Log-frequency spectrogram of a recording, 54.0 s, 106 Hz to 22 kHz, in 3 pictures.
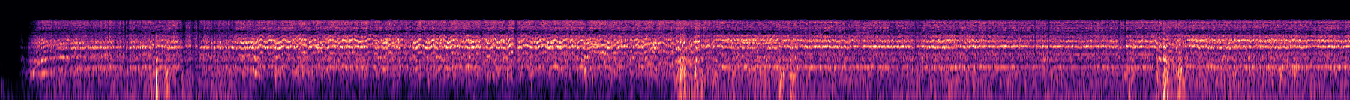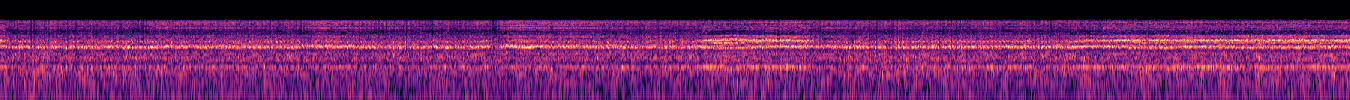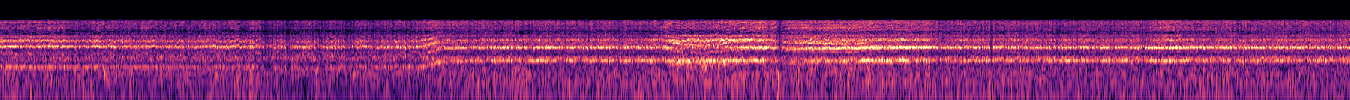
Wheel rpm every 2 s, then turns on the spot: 100, 160, 160, 160, 170, 160, 160, 170, 170, 160, 160, 160, 160, 160, 160, 160, 160, 160, 160, 160, 170, 220, 220, 210, 230, 230, 230.
none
